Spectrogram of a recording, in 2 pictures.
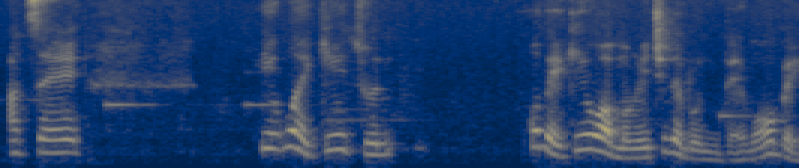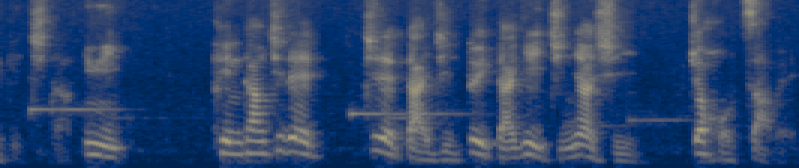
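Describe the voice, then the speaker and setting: A man's voice: fairly high pitch, big pitch swings, normal speed, long pauses, mellow, slight background noise. Musing man in a Taiwanese language chat. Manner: thoughtful, musing, with fillers and laughs. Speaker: reading group host. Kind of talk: casual discussion of Taiwanese texts.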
